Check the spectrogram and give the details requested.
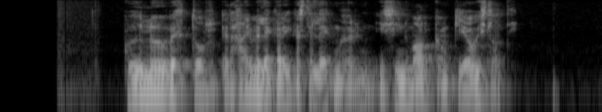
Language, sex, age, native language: Icelandic, male, 20-29, Icelandic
